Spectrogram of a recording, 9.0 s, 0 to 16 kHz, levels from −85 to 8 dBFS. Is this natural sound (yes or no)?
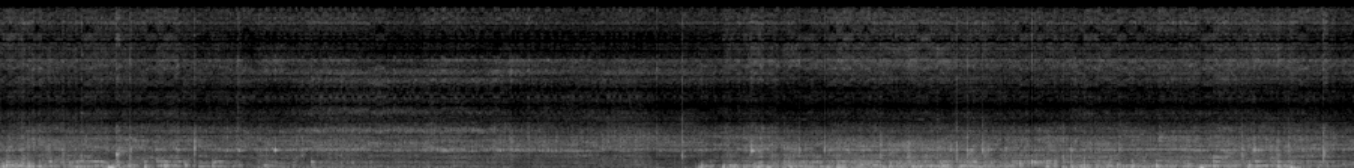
no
